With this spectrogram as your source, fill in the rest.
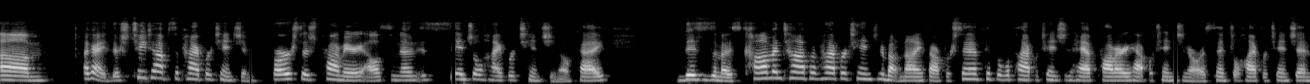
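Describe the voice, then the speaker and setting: Over a quiet background, a woman with a Southern US accent speaks very fast at medium pitch with lively intonation, the sound dry and close with no echo. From US South. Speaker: nursing or medical lecturer. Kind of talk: lecture.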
